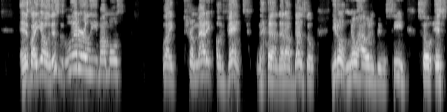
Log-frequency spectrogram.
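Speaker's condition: No condition

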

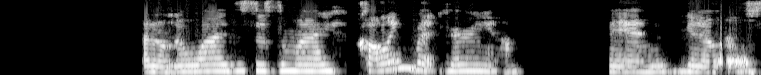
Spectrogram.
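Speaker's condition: ALS; attends ALS clinic

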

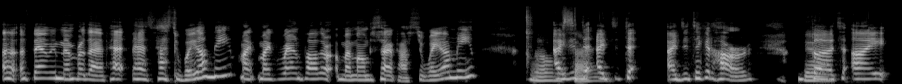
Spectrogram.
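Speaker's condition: Down syndrome; extra copy of 21st chromosome

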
